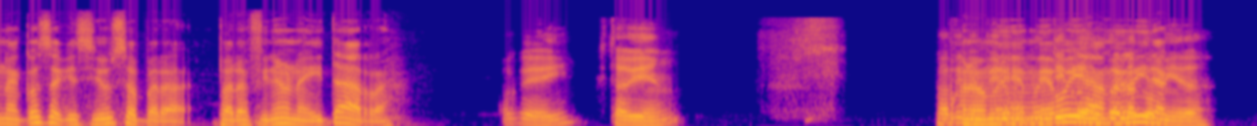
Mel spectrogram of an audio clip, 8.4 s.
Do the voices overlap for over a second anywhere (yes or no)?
yes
